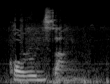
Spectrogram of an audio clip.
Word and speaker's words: korunsang: Korunsang is in Malay also called keronsang in Malay. Okay. But in Dusun it's a little bit different pronunciation, korunsang.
